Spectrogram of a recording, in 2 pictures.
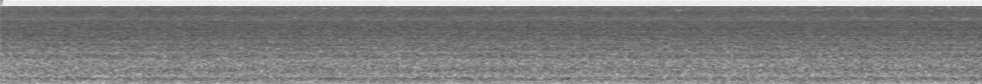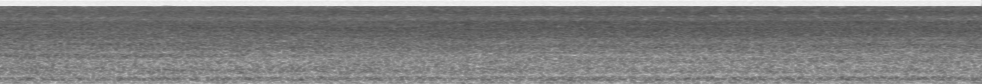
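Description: Steady rushing of a waterfall, an even noise of falling water with no change in level.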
